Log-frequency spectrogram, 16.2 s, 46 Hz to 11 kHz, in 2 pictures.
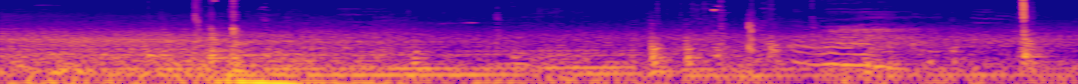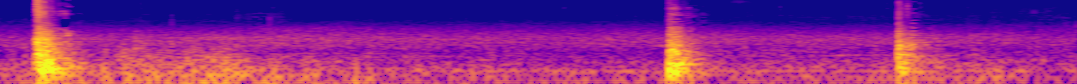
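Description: The fire engine's Detroit 6V92 two-stroke V6 diesel idles with a low steady hum, then fades away about five seconds in. A metal cab door shuts with a bang about eight seconds in, followed by two more sharp knocks near the end.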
